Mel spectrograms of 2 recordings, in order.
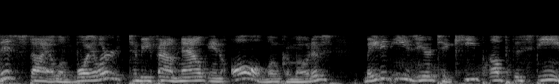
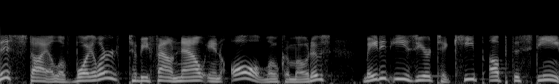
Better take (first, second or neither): second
